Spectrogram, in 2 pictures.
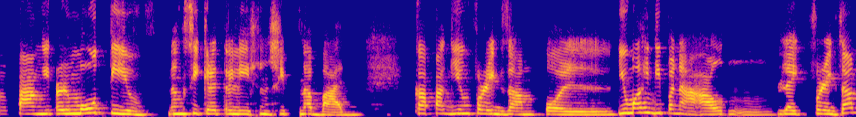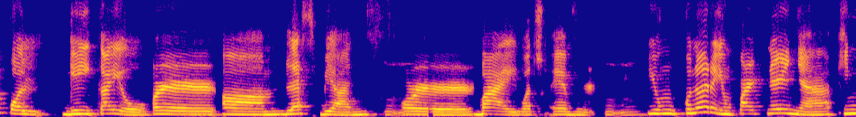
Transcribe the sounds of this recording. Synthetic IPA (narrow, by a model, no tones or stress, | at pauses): paːŋɪt̪ʔɔɹmot̪ɪvnɐŋsiːkɾɛt̪ɾɪlejʃonʃɪp̚nɐbad̪̚kɐpaɡjʊŋfɔɹɛɡsampoljʊŋmɐŋahɪnd̪iːpɐnɐʔaʔawt̪̚lajk̚fɔɹɛɡsampolɡɛjkɐjoʔoɹʔɐmlɛsbjansʔoɹbajwɔt̪soʔɛvɛɹjʊŋkʊnaɾɛjʊŋpaɹt̪̚nɛɹɲakɪn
